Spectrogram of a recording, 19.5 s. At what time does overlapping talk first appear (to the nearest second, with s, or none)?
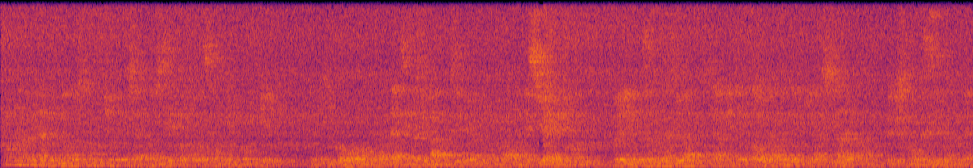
none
